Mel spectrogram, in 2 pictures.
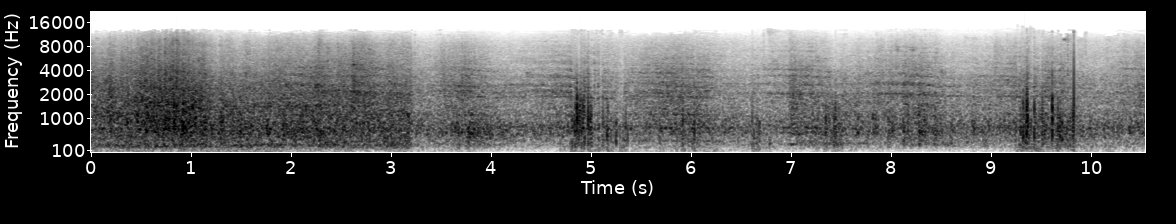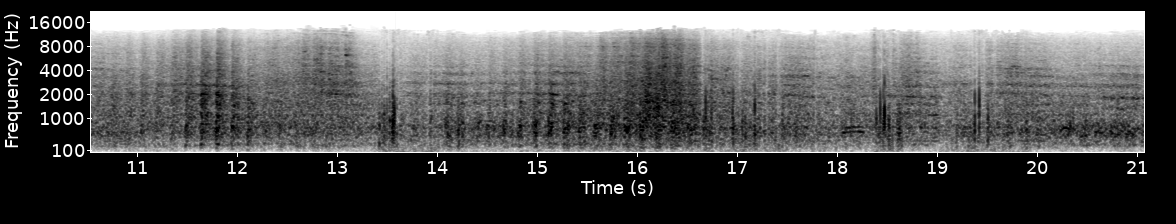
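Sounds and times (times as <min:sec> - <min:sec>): train wheels rumbling on rails: 0:00.0 - 0:21.0
wheels clicking over rail joints: 0:06.6 - 0:17.8.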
